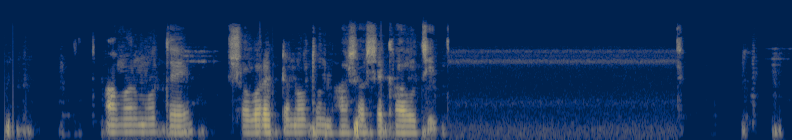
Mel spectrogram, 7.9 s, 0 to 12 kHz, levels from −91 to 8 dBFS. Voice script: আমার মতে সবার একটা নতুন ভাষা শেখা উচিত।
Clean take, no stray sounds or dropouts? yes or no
yes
